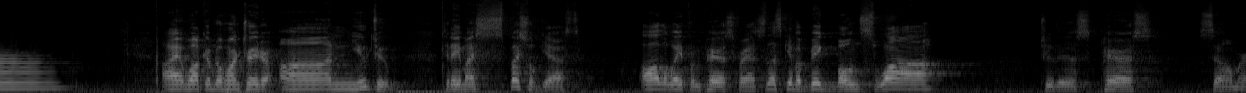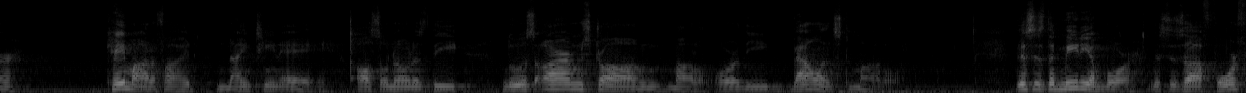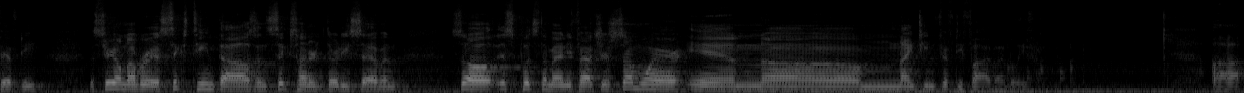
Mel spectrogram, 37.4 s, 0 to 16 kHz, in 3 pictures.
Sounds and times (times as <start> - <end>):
Speech: 1.6 - 9.4, 10.4 - 12.7, 13.5 - 21.6, 22.6 - 35.3, 37.1 - 37.3.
